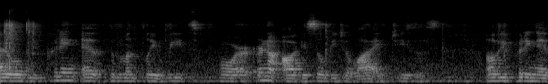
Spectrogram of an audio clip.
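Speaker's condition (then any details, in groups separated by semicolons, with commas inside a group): No condition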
